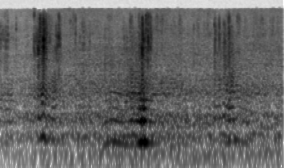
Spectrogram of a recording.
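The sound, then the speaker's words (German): Saxon wasps buzz softly and steadily at a small nest, their droning hum swelling briefly as individual wasps pass, with no voices present. “Da haben wir zum Beispiel nur so ein Nestle, das ist jetzt so sächsische Wespe nennt man die und die ist natürlich wunderbar.”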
